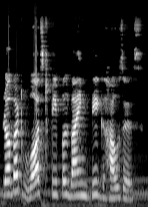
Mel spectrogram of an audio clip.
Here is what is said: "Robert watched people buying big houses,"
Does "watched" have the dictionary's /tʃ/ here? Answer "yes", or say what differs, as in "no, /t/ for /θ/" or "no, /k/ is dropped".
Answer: no, /s/ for /tʃ/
